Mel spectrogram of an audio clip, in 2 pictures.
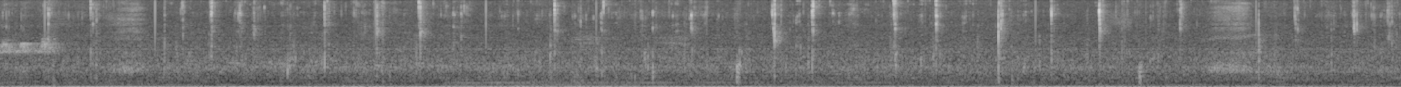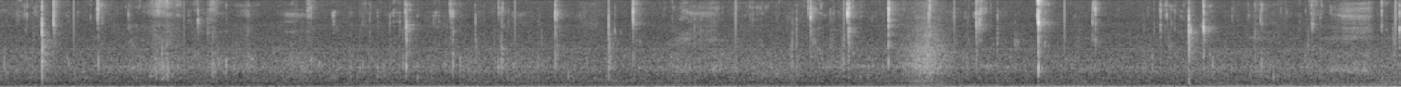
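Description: Close-miked eating sounds: a person chewing a mouthful of chicken biryani, with many sharp mouth clicks and lip smacks.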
